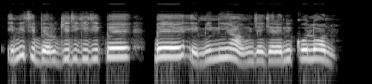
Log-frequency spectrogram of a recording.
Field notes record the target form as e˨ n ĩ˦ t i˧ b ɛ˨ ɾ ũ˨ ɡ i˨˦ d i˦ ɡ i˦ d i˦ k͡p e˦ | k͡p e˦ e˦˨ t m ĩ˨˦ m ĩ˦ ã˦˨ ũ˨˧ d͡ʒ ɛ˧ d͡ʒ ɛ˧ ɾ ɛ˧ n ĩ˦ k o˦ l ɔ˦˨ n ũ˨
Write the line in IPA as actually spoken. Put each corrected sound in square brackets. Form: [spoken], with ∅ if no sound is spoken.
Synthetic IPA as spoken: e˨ [m] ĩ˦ t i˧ b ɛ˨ ɾ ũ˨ ɡ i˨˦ d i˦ ɡ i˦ d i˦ k͡p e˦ | k͡p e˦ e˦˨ [∅] m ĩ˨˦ [n] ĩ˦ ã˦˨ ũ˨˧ d͡ʒ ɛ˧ d͡ʒ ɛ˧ ɾ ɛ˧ n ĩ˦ k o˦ l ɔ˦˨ n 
